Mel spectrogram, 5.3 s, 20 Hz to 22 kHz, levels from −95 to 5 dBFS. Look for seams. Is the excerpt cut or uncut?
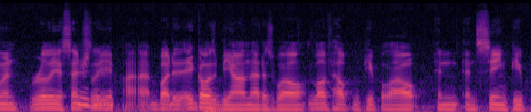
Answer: cut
